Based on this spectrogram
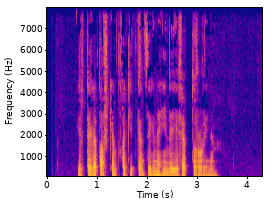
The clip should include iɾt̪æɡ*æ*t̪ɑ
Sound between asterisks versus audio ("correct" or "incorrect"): correct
